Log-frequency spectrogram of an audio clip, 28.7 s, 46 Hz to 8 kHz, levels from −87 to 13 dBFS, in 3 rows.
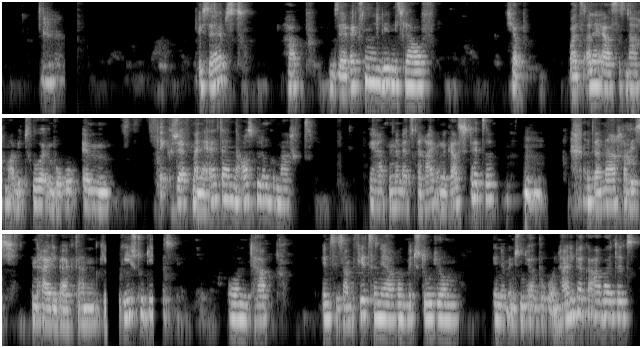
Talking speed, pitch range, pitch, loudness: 110 wpm, 145-180 Hz, 160 Hz, -19 LUFS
